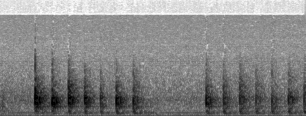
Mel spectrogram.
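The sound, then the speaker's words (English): A police officer knocks on a hotel room door in two quick bursts, about seven sharp raps each, fairly loud, with a brief pause between the sets and no voices. “Knock first and tell him what he says is all right.”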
